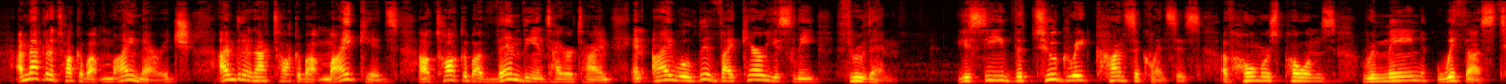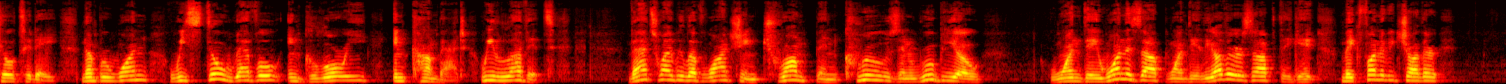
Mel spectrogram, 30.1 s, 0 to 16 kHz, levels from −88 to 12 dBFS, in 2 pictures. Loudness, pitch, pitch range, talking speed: -22 LUFS, 170 Hz, 150-195 Hz, 165 wpm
